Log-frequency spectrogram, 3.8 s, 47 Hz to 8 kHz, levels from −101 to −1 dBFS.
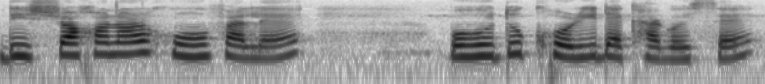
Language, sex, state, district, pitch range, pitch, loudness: Assamese, female, Assam, Sonitpur, 245-300 Hz, 265 Hz, -20 LUFS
